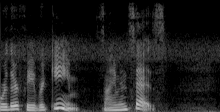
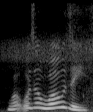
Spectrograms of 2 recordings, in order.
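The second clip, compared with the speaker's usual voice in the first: ordinary delivery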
